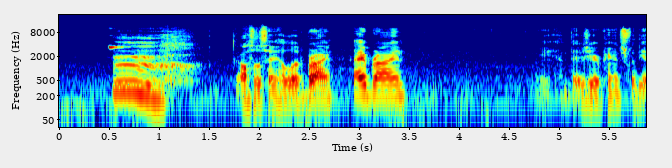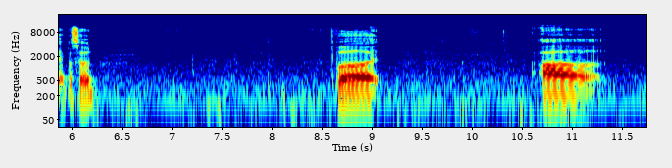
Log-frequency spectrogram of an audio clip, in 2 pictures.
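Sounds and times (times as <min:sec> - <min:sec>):
person yawning: 0:00.5 - 0:01.5
speech: 0:00.5 - 0:03.6, 0:04.8 - 0:06.4, 0:08.6 - 0:09.2, 0:10.7 - 0:11.4.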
